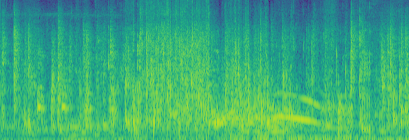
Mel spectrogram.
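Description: Pigs slurp and munch feed from a trough.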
